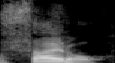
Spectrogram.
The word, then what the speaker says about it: Seidel: Okay, speaking of marathon, Molly Seidel is going to go to, I said it right, John, 2021, Seidel. – Nice Molly one. Seidel.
